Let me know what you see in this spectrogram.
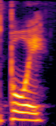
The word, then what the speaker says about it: buoy: There was one called Leaf Peeper, Buoy Band, which is only really funny to people like me, aka Australians, who pronounce buoy as boy. This is boy band.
